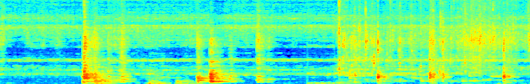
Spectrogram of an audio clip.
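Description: Soaked rice poured from a steel bowl into a large pot of water, splashing and slopping in irregular bursts, with a few sharp knocks.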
